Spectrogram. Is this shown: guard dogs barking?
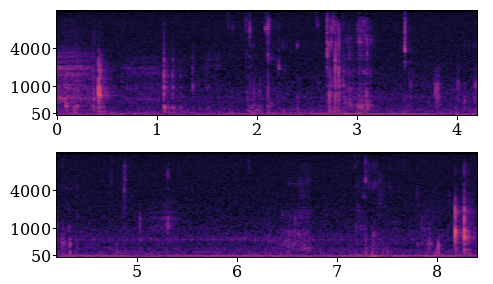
no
